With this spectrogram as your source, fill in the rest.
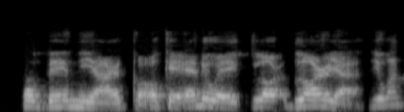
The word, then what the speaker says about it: Obengnyarko: Obengnyarko. Am I right in pronouncing the whole name? yeah, that's all. Okay. Nyako. Obengnyarko.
